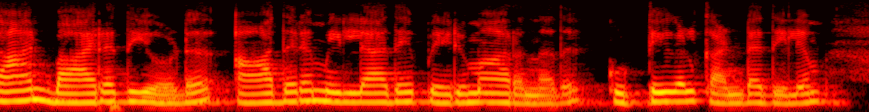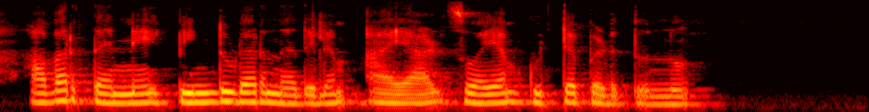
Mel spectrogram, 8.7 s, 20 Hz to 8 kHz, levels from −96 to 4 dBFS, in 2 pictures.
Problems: background sounds at intervals, low volume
